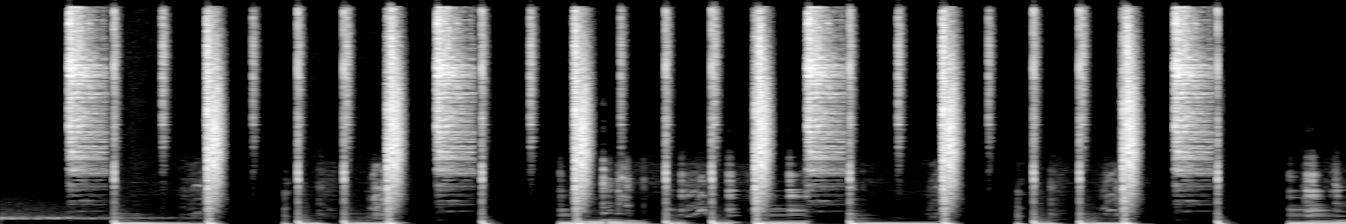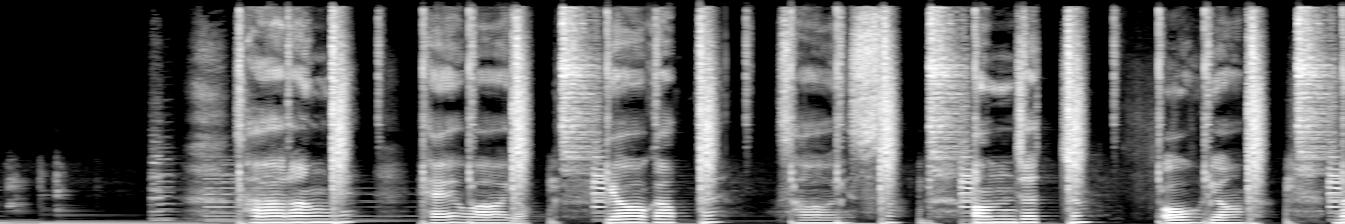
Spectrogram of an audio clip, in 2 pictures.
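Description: An upbeat love song plays loudly, with a steady thumping beat and a singing voice carrying the melody over bright, bouncy accompaniment throughout.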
